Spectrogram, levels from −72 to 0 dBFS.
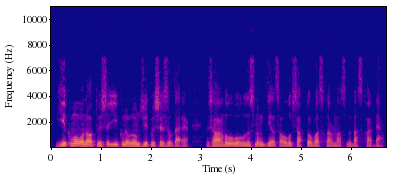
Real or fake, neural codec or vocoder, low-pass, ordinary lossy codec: fake; codec, 16 kHz, 0.5 kbps, FunCodec, trained on LibriTTS, 25 frames a second; 7.2 kHz; Opus, 32 kbps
